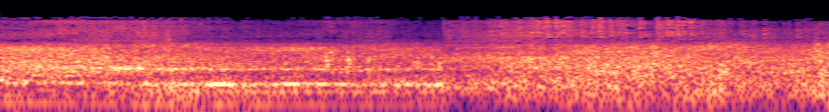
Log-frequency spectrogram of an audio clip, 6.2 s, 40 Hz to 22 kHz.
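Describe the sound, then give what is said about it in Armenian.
A heavy vehicle crosses a worn 640-metre road bridge in Abovyan, Kotayk, making a loud, continuous low rumble with broad road noise that holds steady and dips only briefly midway. “Եթե կանգնեք Կոտայքի Աբովյան նոր հաճընքաղաքներն իրար կապող 640 մետրանոց կամուրջի վրա ու այդ պահին որևէ ծանր մեքենա անցնի, ցնցումներ կզգաք ու նման ցայներ կլսեք։”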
